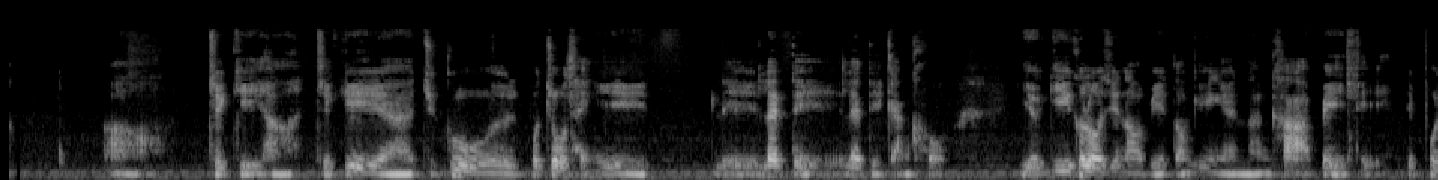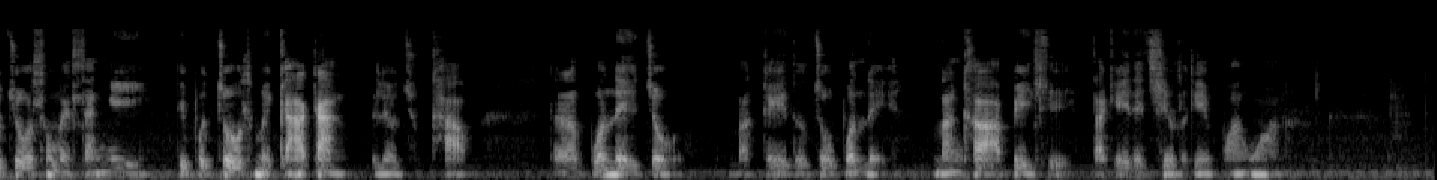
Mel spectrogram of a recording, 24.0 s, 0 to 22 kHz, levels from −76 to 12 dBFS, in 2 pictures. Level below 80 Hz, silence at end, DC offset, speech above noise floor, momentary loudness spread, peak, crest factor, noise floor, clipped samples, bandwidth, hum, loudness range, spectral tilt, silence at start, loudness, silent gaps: -56 dBFS; 1.3 s; under 0.1%; 32 dB; 16 LU; -2 dBFS; 24 dB; -56 dBFS; under 0.1%; 11.5 kHz; none; 5 LU; -6 dB/octave; 0.45 s; -24 LUFS; none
